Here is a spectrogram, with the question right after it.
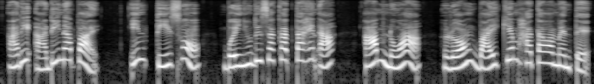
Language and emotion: Santali, surprised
